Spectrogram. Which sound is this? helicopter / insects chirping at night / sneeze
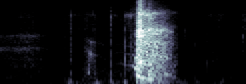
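sneeze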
